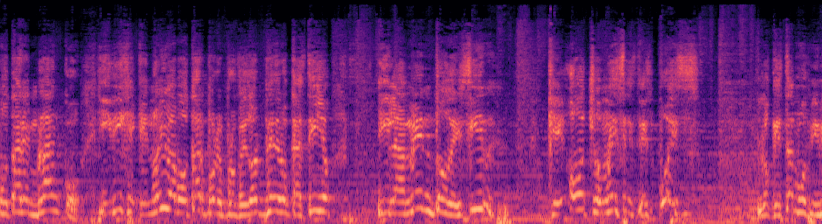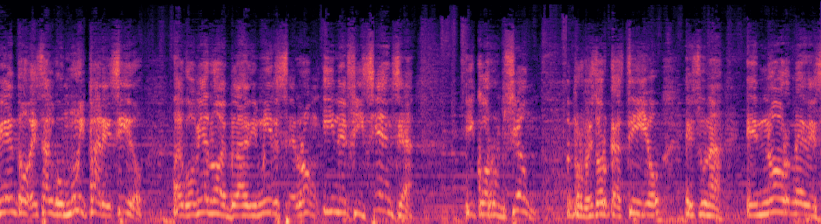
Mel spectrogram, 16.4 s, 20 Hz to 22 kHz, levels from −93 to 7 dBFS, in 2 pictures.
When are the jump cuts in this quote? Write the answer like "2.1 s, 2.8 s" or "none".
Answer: 3.4 s, 13.9 s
